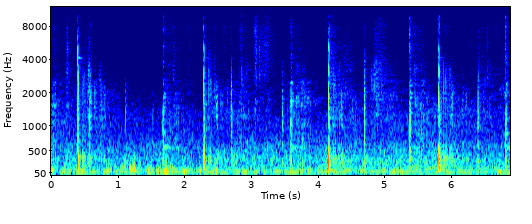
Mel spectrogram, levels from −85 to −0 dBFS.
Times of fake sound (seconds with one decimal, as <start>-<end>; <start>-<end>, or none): none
